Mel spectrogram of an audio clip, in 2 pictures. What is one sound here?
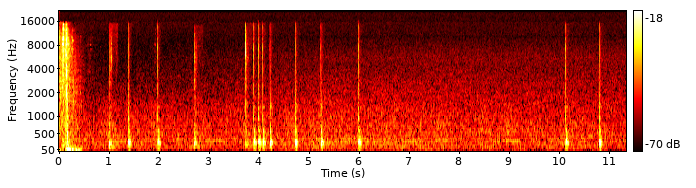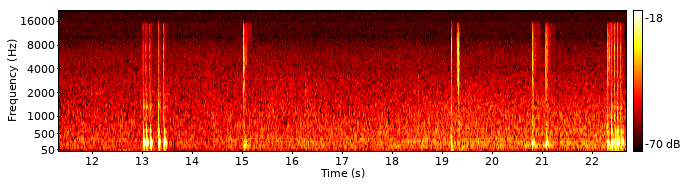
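Soft clicks tick as a selection wheel turns.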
